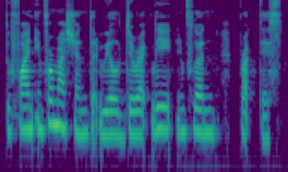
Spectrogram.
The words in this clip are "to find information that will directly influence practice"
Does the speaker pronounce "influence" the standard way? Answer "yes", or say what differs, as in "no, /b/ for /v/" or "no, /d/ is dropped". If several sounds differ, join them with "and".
no, /s/ is dropped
